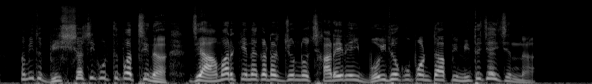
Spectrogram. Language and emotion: Bengali, angry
